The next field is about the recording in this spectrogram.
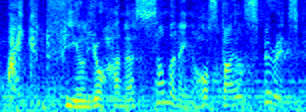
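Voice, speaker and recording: An older, learned necromancer gentleman in a video game. His delivery is formal, earnest and refined, with very varied pitch. Music plays clearly behind him. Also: lively intonation, normal speed. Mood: earnest, resolute. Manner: refined, formal, precise diction.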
